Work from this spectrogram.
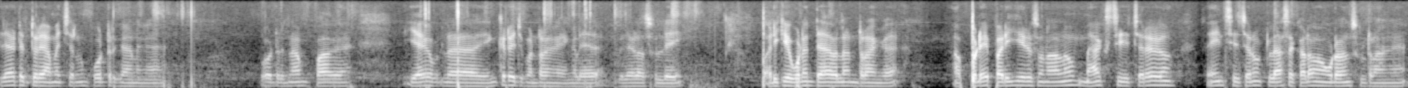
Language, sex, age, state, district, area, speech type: Tamil, male, 18-30, Tamil Nadu, Kallakurichi, urban, spontaneous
